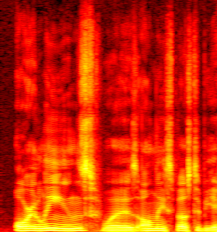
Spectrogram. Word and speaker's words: Orleans: wondered is it Orleans from hearing band members pronounce the band name it's Orleans but yeah I got to say it's funny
